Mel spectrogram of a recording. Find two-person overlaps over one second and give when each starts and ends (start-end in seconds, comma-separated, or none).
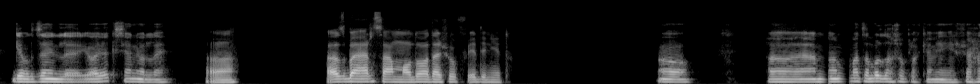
none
